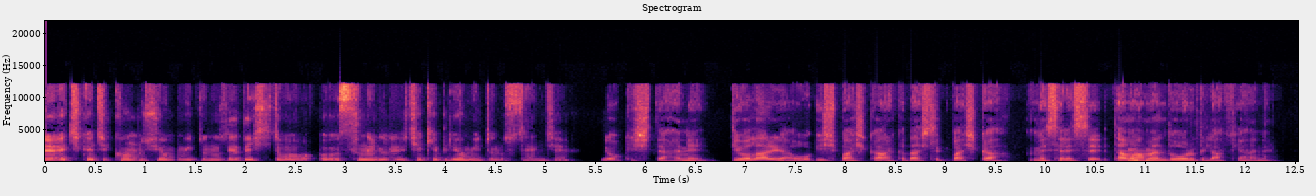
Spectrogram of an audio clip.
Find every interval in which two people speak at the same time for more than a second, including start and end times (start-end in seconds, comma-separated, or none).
none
